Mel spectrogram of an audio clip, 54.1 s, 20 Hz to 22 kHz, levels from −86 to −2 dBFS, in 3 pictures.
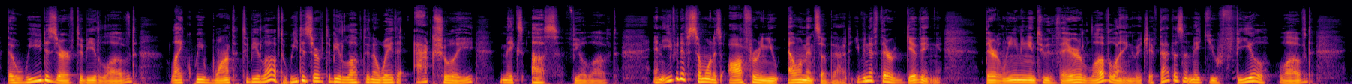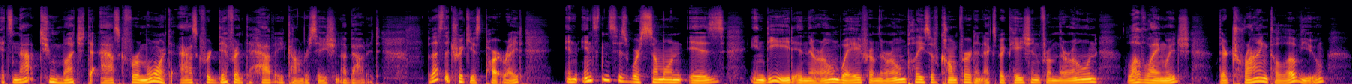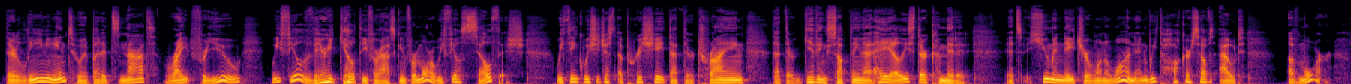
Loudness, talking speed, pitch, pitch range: -20 LUFS, 175 wpm, 110 Hz, 100-125 Hz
